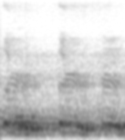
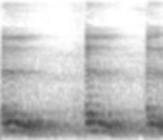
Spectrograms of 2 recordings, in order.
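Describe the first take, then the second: First: The syllable is said with a rounded u-like vowel. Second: The syllable is said with unrounded, neutral lips. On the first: The speaker calls it wrong. "bukan ul ul ul tidak boleh ya" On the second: The speaker calls it right.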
